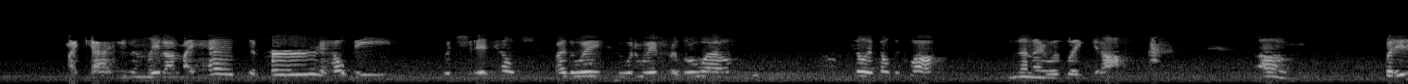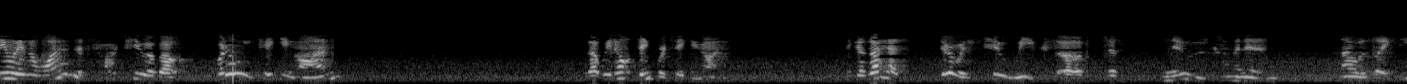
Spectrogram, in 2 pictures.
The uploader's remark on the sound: the sound quality is not the best because I needed to record this while I was driving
